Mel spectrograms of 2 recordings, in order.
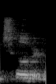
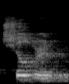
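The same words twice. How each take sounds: First: Said in the usual way. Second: Calling out. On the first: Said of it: "which any man who yells out to me". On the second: Retold or imitated. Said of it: "hear this man on the beach yell out".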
